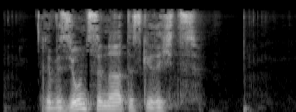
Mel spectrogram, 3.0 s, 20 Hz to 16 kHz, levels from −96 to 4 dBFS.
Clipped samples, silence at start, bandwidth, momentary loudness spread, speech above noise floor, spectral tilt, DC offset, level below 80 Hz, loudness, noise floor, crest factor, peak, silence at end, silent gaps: under 0.1%; 0.4 s; 11.5 kHz; 16 LU; 45 dB; -3 dB/octave; under 0.1%; -54 dBFS; -18 LUFS; -65 dBFS; 22 dB; -2 dBFS; 1 s; none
